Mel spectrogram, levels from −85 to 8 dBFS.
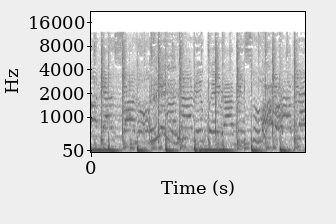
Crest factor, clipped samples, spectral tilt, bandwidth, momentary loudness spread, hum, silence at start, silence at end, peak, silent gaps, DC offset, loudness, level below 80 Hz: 18 dB; under 0.1%; -3.5 dB/octave; 12.5 kHz; 3 LU; none; 0 s; 0 s; -8 dBFS; none; under 0.1%; -25 LUFS; -28 dBFS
